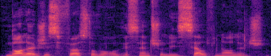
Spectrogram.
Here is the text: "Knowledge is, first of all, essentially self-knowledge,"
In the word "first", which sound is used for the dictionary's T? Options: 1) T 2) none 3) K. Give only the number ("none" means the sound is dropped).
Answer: 1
